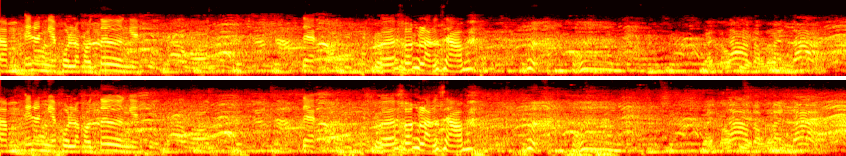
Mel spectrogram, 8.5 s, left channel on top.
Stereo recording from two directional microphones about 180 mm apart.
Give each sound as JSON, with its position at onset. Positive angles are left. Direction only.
{"t": 0.0, "sound": "speech", "side_deg": -15}
{"t": 3.8, "sound": "a woman's voice", "side_deg": -20}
